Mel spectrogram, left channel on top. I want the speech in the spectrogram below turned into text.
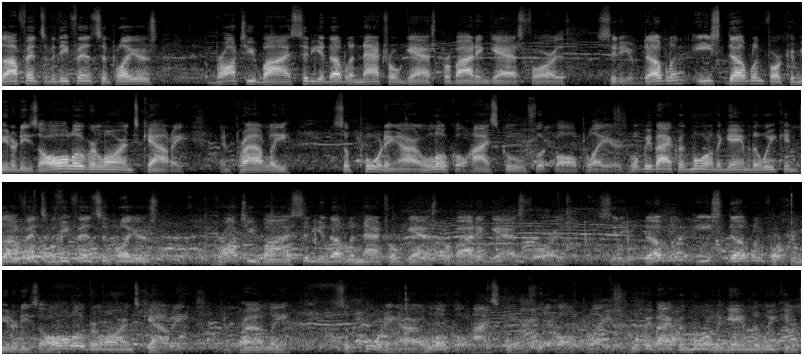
offensive and defensive players brought to you by City of Dublin Natural Gas, providing gas for City of Dublin, East Dublin, for communities all over Lawrence County, and proudly supporting our local high school football players. We'll be back with more on the Game of the Week in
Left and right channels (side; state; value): both; normal; correlation 0.40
